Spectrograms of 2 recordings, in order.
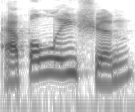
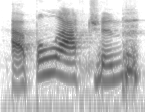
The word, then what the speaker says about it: Appalachian: was Appalachian State and yes I'm pronouncing it correctly it is not appellation that's what I say Appalachian you get a lesson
